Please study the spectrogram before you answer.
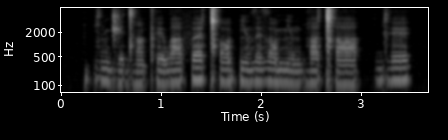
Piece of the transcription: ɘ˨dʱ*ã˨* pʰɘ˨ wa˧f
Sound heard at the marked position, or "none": ã˨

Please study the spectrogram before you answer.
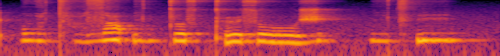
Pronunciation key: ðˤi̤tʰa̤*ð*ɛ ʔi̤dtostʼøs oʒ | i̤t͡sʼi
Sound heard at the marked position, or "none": zˤ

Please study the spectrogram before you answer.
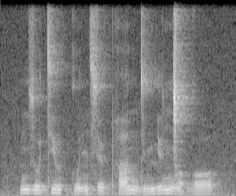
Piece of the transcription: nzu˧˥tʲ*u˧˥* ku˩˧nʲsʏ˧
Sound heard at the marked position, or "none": u˧˥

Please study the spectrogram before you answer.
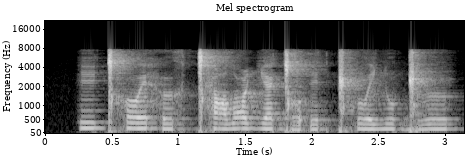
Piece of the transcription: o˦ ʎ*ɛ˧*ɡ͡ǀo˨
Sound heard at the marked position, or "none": ɛ˧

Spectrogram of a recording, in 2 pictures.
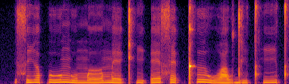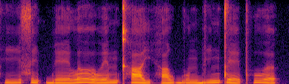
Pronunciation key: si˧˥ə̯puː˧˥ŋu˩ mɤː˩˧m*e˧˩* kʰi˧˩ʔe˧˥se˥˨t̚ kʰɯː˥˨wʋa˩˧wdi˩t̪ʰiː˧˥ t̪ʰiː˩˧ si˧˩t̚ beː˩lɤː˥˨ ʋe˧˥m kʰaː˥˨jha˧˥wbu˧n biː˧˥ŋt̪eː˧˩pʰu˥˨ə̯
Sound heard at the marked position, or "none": e˧˩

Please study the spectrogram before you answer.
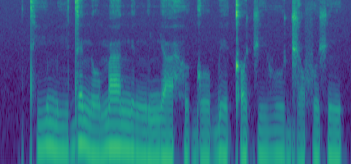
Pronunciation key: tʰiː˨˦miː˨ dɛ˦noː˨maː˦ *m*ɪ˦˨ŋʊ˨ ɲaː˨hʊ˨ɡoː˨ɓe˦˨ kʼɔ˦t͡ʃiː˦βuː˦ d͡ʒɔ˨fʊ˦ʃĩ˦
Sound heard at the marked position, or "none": n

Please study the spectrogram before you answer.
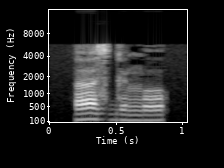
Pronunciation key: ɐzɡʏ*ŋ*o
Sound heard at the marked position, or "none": ŋ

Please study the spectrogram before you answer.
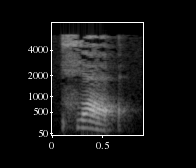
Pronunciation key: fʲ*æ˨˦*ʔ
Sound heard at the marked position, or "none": æ˦˨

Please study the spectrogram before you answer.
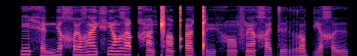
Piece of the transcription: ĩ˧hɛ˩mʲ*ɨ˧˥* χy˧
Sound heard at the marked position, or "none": ɨ˧˥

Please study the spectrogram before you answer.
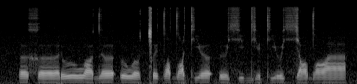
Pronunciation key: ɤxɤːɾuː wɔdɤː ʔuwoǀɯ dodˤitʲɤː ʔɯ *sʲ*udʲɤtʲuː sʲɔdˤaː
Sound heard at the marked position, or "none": sʲ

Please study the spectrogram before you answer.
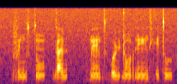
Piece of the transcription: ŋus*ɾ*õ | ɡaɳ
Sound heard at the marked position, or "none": t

